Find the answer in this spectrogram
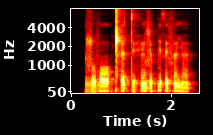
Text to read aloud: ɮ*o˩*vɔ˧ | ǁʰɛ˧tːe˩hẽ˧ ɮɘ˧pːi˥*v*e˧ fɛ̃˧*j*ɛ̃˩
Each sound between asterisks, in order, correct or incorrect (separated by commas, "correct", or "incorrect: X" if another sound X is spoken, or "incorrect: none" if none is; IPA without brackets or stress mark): correct, incorrect: θ, correct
